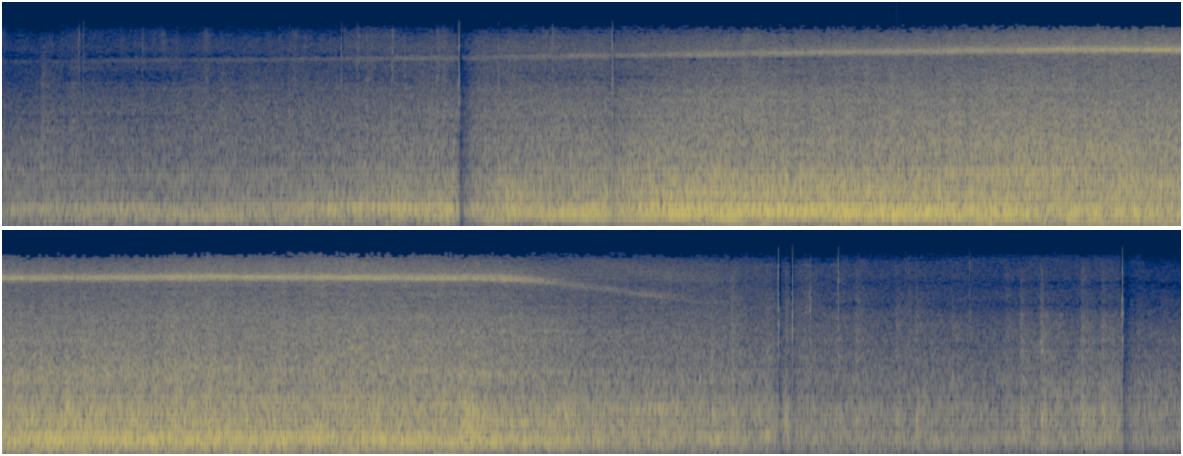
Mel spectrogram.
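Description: TransPennine Express diesel multiple unit running through the station without stopping: its engine hum builds as it approaches, it passes loud with a high whine and wheel noise for about ten seconds, and the whine drops in pitch as it draws away. A few sharp clicks come through along the way.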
